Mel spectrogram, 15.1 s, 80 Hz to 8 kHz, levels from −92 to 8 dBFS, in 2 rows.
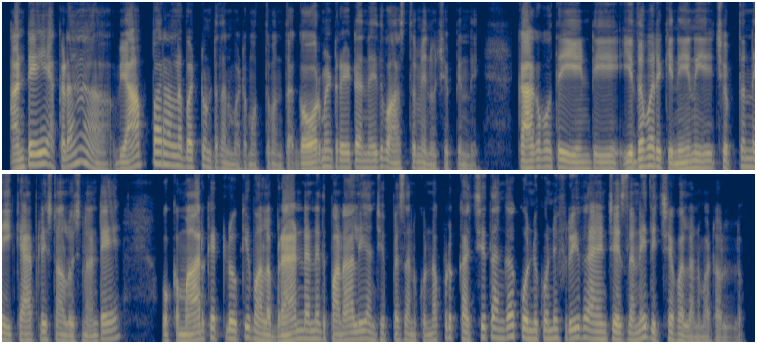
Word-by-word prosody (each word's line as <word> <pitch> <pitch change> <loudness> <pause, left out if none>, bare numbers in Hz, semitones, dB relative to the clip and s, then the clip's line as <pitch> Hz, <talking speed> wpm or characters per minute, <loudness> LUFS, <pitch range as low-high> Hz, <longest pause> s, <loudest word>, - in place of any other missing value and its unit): అంటే 175 +7 +4 0.2
అక్కడా 150 +3 0 0.5
వ్యాపారాలను 175 - +3
బట్టి 145 +1 0
ఉంటదన్నమాట 105 -9 -7
మొత్తం 90 +2 -12
అంతా. 85 - -8
గవర్నమెంట్ 130 +8 +2
రేట్ 130 +1 0
అనేది 125 +3 -4
వాస్తవమే 105 +1 -3
నువ్వు 90 -1 -7
చెప్పింది. 95 -3 -10 0.4
కాకపోతే 140 +3 +5
ఏంటి? 115 +1 -2 0.3
ఇదివరకి 145 -4 +2
నేను 120 +4 +1
ఈ - - -1
చెప్తున్న 150 -2 -4
ఈ - - -12
క్యాపిటలిస్ట్ 120 +1 0
ఆలోచన. 100 0 -3
అంటే 135 +6 +2 0.6
ఒక - - -5
మార్కెట్‌లోకి 150 +5 +2
వాళ్ళ 110 -3 +3
బ్రాండ్ 120 +8 +5
అనేది 140 -2 -4
పడాలి 125 +5 +2
అని 125 - -8
చెప్పేసి 120 0 -5
అనుకున్నప్పుడు 120 +10 -6
ఖచ్చితంగా 170 +5 -1
కొన్ని, 145 -3 +1
కొన్ని 155 +1 -2
ఫ్రీ 150 +3 +2
ఫ్రాంచైజ్‌లనేది 135 +1 +1
ఇచ్చేవాళ్ళు 115 -9 -1
అన్నమాట 90 -1 -8
వాళ్ళు. 85 -1 -13
130 Hz, 160 wpm, -26 LUFS, 110-145 Hz, 0.6 s, కాకపోతే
